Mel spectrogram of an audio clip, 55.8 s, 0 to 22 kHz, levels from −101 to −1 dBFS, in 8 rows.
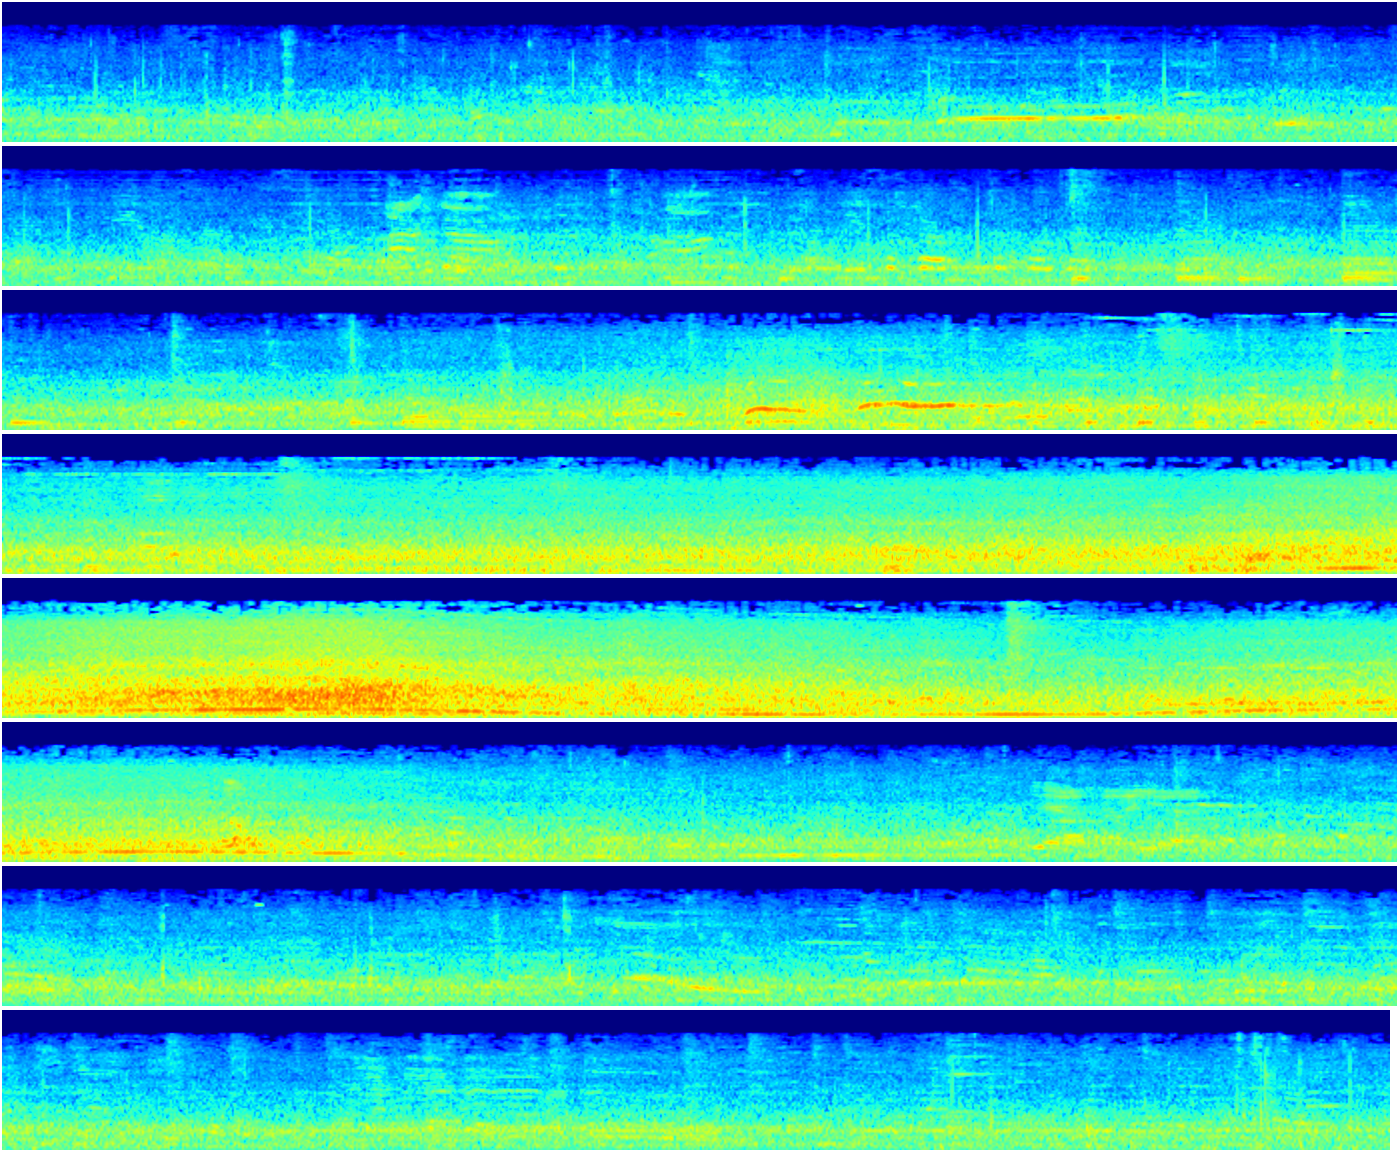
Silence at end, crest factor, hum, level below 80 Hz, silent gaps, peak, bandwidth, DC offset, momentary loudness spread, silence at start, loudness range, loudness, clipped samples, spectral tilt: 0 s; 24 dB; none; -54 dBFS; none; -6 dBFS; 11.5 kHz; under 0.1%; 18 LU; 0 s; 18 LU; -30 LUFS; under 0.1%; -5 dB/octave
